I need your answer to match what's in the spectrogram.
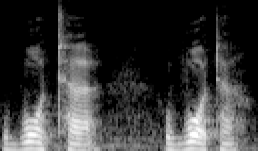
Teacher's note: اور یہ جو جے ہے یہ کی آواز دے گا لائک یس. اور یہ و ہے یہ بھی بائی لیبیل ساؤنڈ ہے، اس میں بھی آپ نے ہونٹوں کے ساتھ اس کو پروناؤنس کرنا ہے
